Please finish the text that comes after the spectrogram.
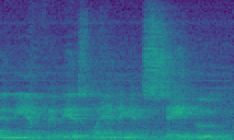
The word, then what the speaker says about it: Cebu: He's involved in the amphibious landing at Cebu, C-E-B-U, and it's sometimes pronounced Cebu. I really don't know how they pronounce it.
